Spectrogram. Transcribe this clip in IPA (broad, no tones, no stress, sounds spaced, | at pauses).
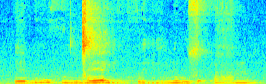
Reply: e ɓ u f ɯ ŋ͡ǀ ɛ rʲ o̤ h ɯ rʲ u n u z | a̤ m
